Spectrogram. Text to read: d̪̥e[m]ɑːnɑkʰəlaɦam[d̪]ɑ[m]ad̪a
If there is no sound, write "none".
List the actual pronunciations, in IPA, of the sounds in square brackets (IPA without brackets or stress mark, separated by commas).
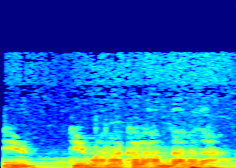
m, d̪, n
